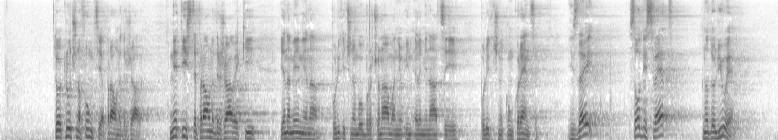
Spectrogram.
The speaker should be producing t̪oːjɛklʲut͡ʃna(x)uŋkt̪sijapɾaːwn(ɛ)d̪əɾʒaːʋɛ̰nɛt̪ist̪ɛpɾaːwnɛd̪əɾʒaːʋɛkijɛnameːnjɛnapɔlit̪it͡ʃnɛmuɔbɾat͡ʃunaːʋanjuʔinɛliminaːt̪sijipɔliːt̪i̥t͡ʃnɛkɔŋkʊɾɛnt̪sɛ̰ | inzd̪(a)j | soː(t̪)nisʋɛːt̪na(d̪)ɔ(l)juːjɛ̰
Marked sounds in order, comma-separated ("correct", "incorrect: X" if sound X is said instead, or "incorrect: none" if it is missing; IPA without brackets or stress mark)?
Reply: incorrect: f, correct, correct, incorrect: d̪, correct, correct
